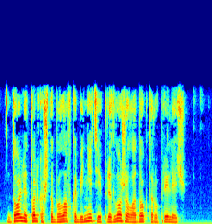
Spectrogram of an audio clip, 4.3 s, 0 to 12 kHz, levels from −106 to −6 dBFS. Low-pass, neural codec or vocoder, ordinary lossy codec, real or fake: 7.2 kHz; none; MP3, 64 kbps; real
